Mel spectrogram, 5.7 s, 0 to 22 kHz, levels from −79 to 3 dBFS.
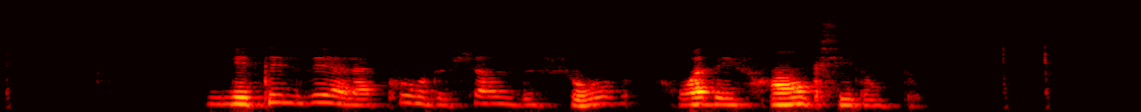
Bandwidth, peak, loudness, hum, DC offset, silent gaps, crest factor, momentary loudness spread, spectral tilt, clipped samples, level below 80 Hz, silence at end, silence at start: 11.5 kHz; -14 dBFS; -35 LUFS; none; under 0.1%; none; 24 dB; 14 LU; -8 dB/octave; under 0.1%; -80 dBFS; 1.15 s; 1.05 s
